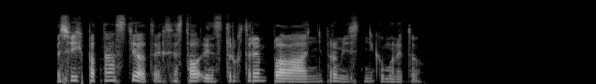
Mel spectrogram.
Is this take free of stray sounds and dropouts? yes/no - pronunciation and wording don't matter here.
yes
